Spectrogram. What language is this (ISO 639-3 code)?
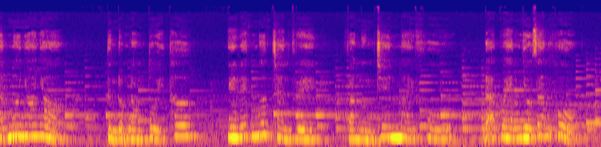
vie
